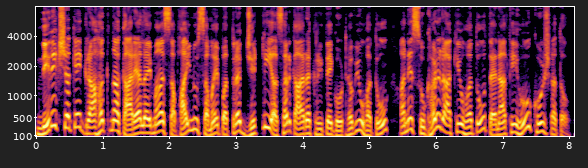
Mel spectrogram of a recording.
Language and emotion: Gujarati, happy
